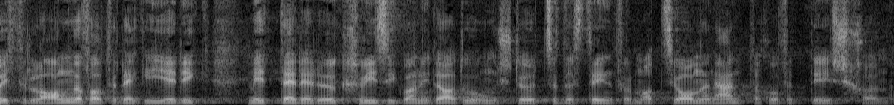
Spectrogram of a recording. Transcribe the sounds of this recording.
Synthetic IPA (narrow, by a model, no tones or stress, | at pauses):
ifəɾlɑŋːəfɔd̪ərːɛɡiəɾiɡ̥ | mɪt̚d̥ɛɾəɾʏkχʋiːsiɡʋonidɑːtuəʊnəʃtɵt͡sədɑsd̥iːɪnfɔɾmɑt͡sjoːnənæntlɪχufətɪʃχœmə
